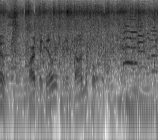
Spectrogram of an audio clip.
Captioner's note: crowd clapping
